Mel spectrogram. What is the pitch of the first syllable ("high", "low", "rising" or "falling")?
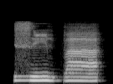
low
